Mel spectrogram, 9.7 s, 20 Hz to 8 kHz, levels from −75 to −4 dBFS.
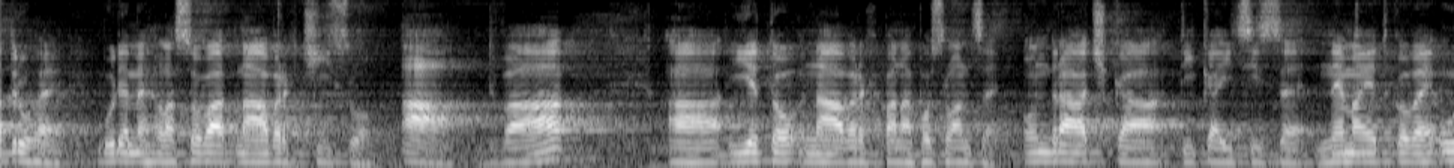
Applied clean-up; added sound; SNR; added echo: none; none; none; reverberation time 0.9 s.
